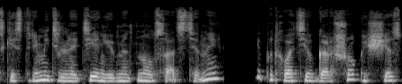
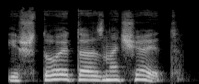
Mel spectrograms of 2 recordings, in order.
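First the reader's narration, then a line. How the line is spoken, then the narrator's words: Stern, menacing. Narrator (Russian): грозно нахмурил брови Марк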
